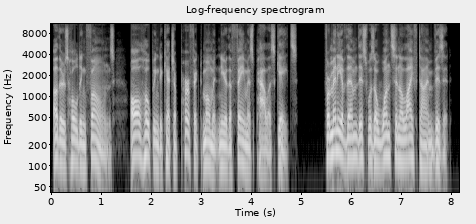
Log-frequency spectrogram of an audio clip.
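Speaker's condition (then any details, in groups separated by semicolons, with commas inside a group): No condition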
